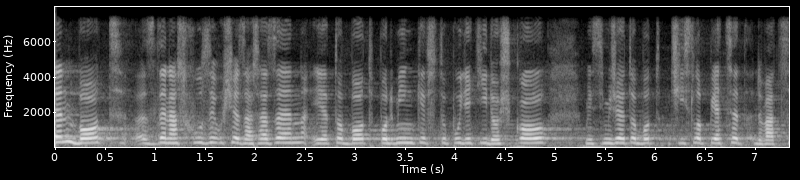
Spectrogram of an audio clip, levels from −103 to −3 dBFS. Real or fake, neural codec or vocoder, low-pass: real; none; 7.2 kHz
